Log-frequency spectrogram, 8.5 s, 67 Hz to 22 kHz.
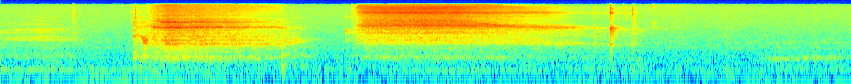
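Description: Airy hiss of inhaling through a sub-ohm vape running at 0.28 ohms and 39 watts: two long draws, the first about a second and a half, the second about two and a half seconds and slowly fading, followed by a short click.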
